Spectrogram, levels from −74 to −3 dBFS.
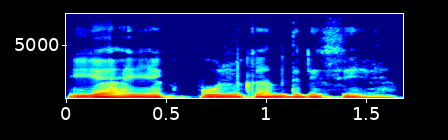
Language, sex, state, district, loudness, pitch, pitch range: Hindi, male, Jharkhand, Palamu, -16 LUFS, 90 Hz, 85-95 Hz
